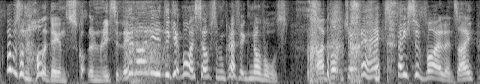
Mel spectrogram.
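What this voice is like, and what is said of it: Exaggeratedly bad British accent. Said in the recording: “the worst British accent ever”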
